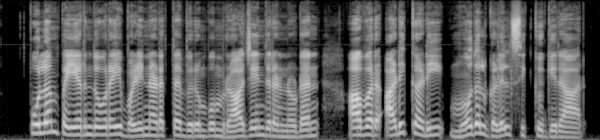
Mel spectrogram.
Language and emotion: Tamil, neutral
